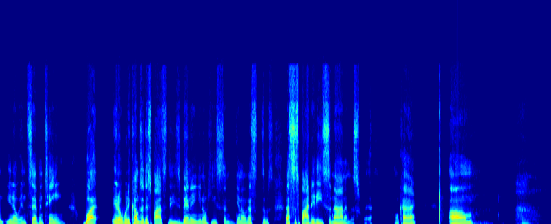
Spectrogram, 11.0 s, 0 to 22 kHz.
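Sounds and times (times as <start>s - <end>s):
speech: 0.0s - 8.4s, 9.0s - 9.6s, 10.3s - 10.6s
breathy exhale-like vocal sound: 10.3s - 10.8s
person gasping: 10.3s - 10.8s.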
